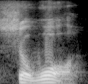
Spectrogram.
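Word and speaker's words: שור: The next one is oxen or beef, and it's pronounced shawar, and it's spelled S-H-A-W-A-R.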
